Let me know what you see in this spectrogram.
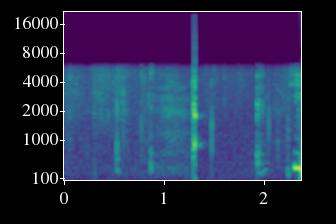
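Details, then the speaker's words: Hiccups in a baby: sharp, brief catches of breath recurring among soft baby sounds in a quiet room. "oh no it's the sadf for what's your sadfish for are your hiccups bugging you now"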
